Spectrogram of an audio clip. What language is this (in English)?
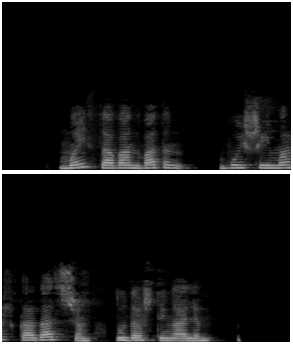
Mari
